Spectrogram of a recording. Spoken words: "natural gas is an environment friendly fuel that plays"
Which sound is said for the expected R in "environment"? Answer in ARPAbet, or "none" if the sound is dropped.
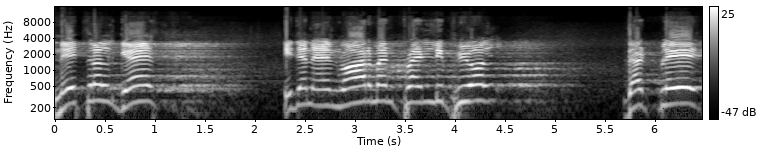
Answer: none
